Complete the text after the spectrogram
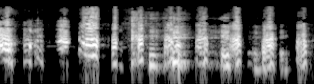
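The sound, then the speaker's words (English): A chicken clucks and squawks outside a window in a quick, uneven run of about a dozen short, loud bursts, with no talking over it. “My chicken was doing something really weird outside my window and it threw me completely off.”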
